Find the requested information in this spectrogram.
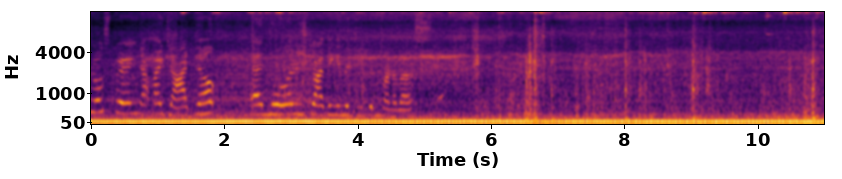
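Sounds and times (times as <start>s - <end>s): vehicle engine droning: 0.0s - 11.0s
light clicks and rattles: 5.7s - 11.0s.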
